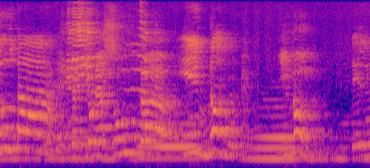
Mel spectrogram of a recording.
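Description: A woman's voice singing long, sliding phrases over a saxophone holding long, steady low notes.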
